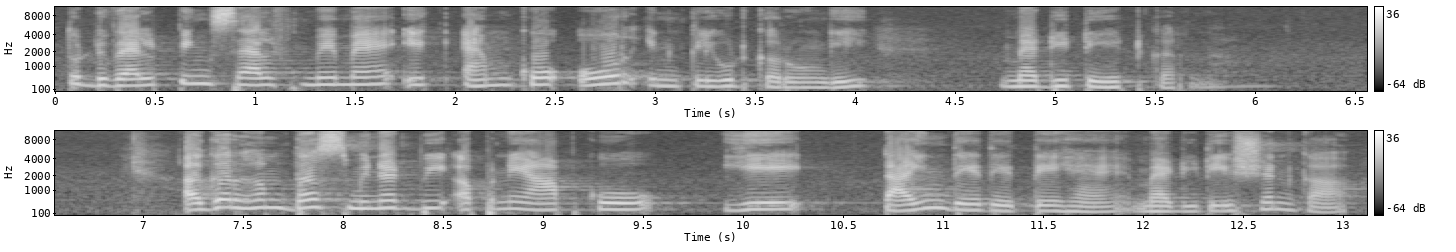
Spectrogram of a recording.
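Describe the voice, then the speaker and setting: A woman giving a slow, deliberate spiritual talk with emphatic rises in her voice. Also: lowish voice, darkish tone. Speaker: spiritual speaker. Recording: long hall reverb.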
